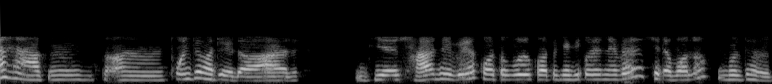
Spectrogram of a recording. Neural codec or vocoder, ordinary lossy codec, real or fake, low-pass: codec, 44.1 kHz, 2.6 kbps, DAC; none; fake; 3.6 kHz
